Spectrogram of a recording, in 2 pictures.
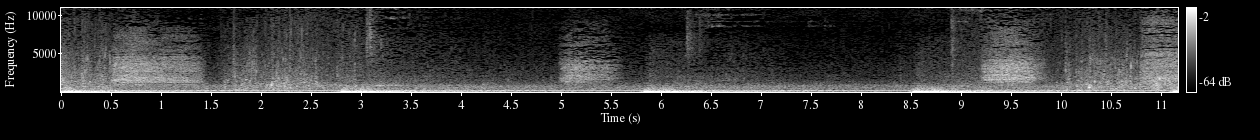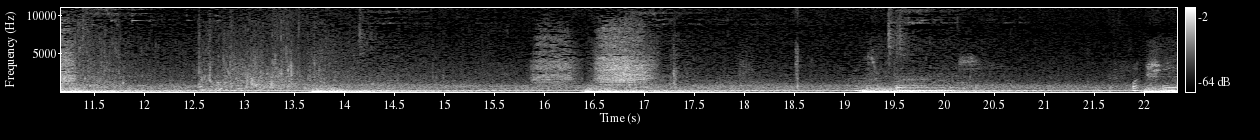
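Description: Water laps and washes against a small wooden boat.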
